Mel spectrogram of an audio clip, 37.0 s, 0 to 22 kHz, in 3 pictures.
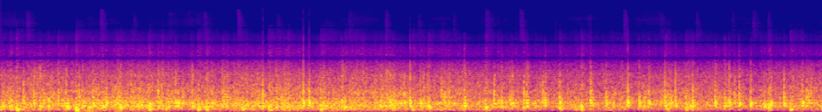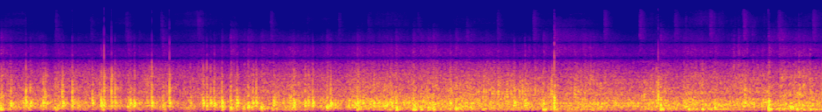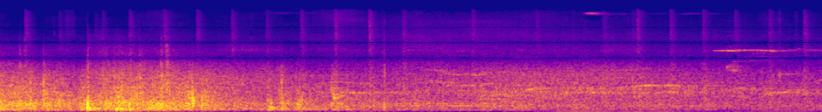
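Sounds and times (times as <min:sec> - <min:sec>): fireworks crackling and banging: 0:00.0 - 0:37.0.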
